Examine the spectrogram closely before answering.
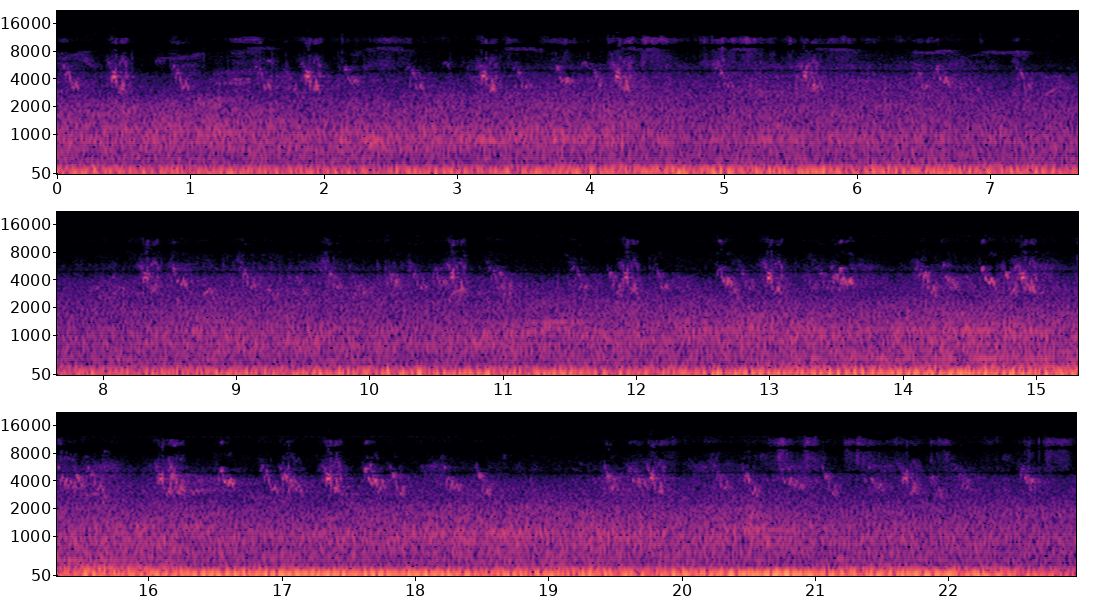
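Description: Small birds chirping rapidly and continuously in short high notes, over a low rumbling noise on the microphone that grows louder in the second half.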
